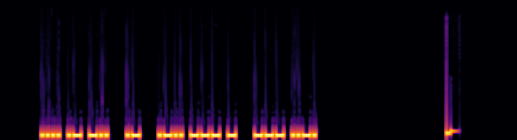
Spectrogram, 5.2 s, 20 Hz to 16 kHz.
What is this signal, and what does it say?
Morse code, heard as a keyed tone, about 44 wpm, 700 Hz. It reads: HAD A LOT OF
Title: Sets of 4 Words 45wpm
